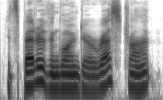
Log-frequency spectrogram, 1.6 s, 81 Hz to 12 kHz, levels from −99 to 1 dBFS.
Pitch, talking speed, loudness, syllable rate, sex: 155 Hz, 255 wpm, -16 LUFS, 7.1 syllables/s, female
